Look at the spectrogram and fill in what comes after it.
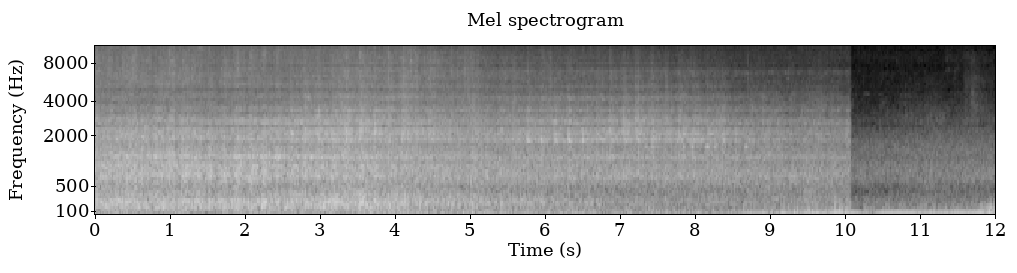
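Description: Container wagons of a freight train rolling past on the rails with a clickety-clack, fading as the tail of the train draws away. About ten seconds in, the train sound cuts off suddenly, leaving a low steady hum.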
